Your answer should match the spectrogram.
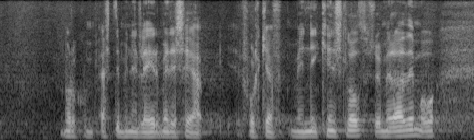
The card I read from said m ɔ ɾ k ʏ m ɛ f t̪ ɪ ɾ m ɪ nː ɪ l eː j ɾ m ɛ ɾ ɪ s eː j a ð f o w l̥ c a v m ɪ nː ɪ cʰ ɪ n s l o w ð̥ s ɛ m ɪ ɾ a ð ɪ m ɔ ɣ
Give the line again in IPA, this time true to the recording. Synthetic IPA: m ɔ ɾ k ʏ m ɛ f t̪ ɪ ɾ m ɪ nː ɪ l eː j ɾ m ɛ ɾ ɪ s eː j a f o w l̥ c a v m ɪ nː ɪ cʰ ɪ n s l o w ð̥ s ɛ m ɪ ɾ a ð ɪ m ɔ ɣ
